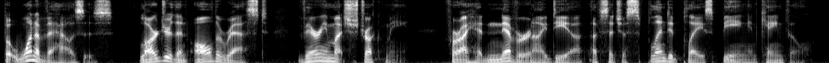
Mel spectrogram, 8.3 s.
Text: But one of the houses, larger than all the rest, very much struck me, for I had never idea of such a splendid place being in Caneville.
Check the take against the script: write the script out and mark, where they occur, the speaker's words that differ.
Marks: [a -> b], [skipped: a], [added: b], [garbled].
But one of the houses, larger than all the rest, very much struck me, for I had never idea of such a splendid place being in Caneville.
